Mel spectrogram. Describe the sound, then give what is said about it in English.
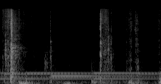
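Quick, crisp riffling of a deck of cards being shuffled, a run of sharp papery snaps and flutters over a soft steady background hum, with no talking. “Also, whilst I'm shuffling, maybe think about, what does leveling up mean to you?”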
